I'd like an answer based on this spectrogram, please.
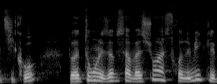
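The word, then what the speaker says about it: Tycho: du 16e prénommé Tico ça sécrit Ty ch prononcé Tico doit-on les observations astronomique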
